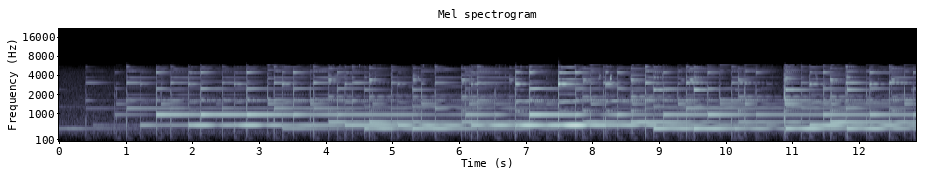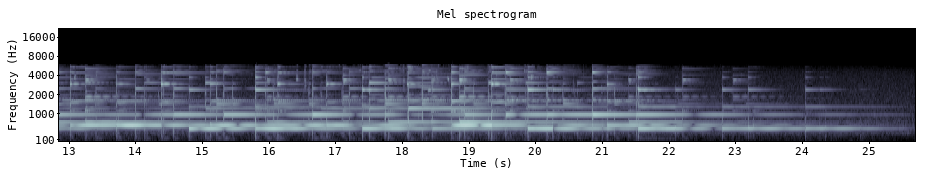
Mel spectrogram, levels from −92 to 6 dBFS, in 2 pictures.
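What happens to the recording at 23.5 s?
Nothing goes wrong at 23.5 s; the audio plays through that moment intact, with no dropout, click, distortion or other fault.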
